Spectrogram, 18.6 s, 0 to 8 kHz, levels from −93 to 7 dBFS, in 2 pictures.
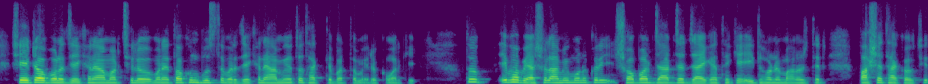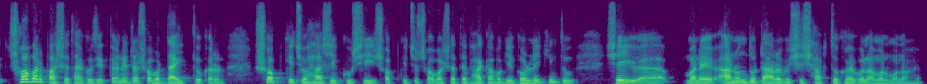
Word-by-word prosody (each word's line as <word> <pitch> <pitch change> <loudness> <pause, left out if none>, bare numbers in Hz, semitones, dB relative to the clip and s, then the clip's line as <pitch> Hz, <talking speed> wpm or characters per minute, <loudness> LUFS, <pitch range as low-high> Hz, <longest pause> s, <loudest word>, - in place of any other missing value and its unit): সে 205 - +4
এটাও 200 -1 +10
বলে 175 -2 +6
যে - - -1
"এখানে 170 +1 -1
আমার 165 -1 -1
ছেলেও" 170 -2 +1
মানে 165 0 +1
তখন 195 +3 +2
বুঝতে 185 0 -3
পারে 160 -2 0
যে - - +1
এখানে 160 +1 -2
আমিও 165 +2 -1
তো - - +2
থাকতে 155 -1 -4
পারতাম, 145 +1 -6
এরকম - - -9
আরকি। - - -16 0.5
তো - - +6 0.3
এভাবে 220 -5 +5
আসলে 185 +4 +1
আমি 195 - -1
মনে 195 0 -2
করি 200 0 0 0.2
সবার 180 0 +3
যার, 160 -1 +2
যার, 175 -2 +1
জায়গা 145 +1 +2
থেকে 165 +1 -5
এই 155 - -2
ধরনের 155 -1 -3
মানুষদের 150 +1 -5 0.4
পাশে 170 +3 +3
থাকা 155 -2 0
উচিত, 195 +7 -9 0.2
সবার 260 +1 +7
পাশে 175 -1 +2
থাকা 155 -2 -2
উচিত। 145 0 -5
কারণ 195 +1 -2
এটা 200 0 -3
সবার 180 -3 0
দায়িত্ব। 155 0 +2
কারণ 155 0 -3 0.4
সবকিছু 210 -2 0
হাসি, 160 +3 0
খুশি 170 +2 -5 0.2
সবকিছু 180 +1 -7
সবার 160 -1 -2
সাথে 170 0 0
ভাগাভাগি 165 +5 -1
করলেই 190 +1 +1
কিন্তু 195 -5 -3 0.5
সেই 205 -1 +6
অ্যা 145 - -1 0.4
মানে 165 0 +3 0.2
আনন্দটা 190 0 +1
আরো 165 0 +3
বেশি 170 - -6
সার্থক 160 +1 -4
হয় 150 -2 0
বলে 150 - 0
আমার 140 0 -4
মনে - - -6
হয়। 145 +4 -16
170 Hz, 215 wpm, -22 LUFS, 155-190 Hz, 0.5 s, এটাও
